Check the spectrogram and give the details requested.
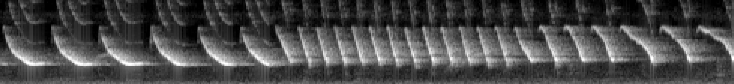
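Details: Lively canary in song, used to stir young canaries. Slow down-slurred whistles quickly become a dense, fast trill of bright notes, then slow again into spaced falling whistles.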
